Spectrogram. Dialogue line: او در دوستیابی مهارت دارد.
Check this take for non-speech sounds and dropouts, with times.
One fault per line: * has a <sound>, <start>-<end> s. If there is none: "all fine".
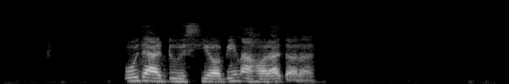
all fine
